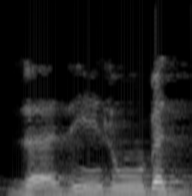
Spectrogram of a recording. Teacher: Untuk huruf yang nafasnya ya seperti huruf zai ini yang berdekatan dengan sin ini kita harus hati-hati dan bisa membedakan antara zai dan sin yang sifatnya berbeda. Untuk zai sifatnya dari sisi nafas Zai tertahan.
